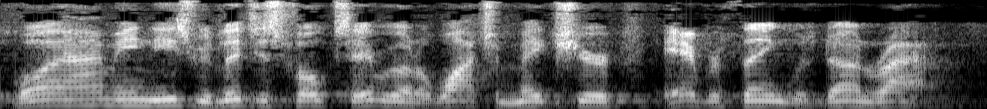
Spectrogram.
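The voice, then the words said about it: West Texan accent. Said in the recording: “that's West Texan accent”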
